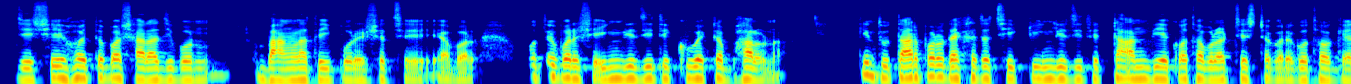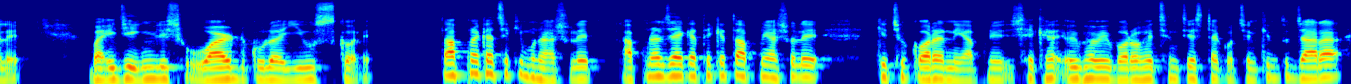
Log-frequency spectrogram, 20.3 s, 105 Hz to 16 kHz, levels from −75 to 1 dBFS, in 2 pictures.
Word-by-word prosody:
যে 135 Hz, -, 0 dB
সে 155 Hz, -, 0 dB
হয়তোবা 155 Hz, 0 st, +2 dB
সারাজীবন 135 Hz, 0 st, +1 dB, 0.6 s
বাংলাতেই 135 Hz, 0 st, +1 dB
পড়ে 135 Hz, -, 0 dB
এসেছে। -, -, -6 dB, 0.3 s
আবার 70 Hz, +1 st, -3 dB, 0.4 s
হতে 165 Hz, 0 st, -6 dB
পারে 155 Hz, -2 st, +5 dB
সে -, -, -2 dB
ইংরেজিতে 150 Hz, 0 st, -1 dB
খুব 150 Hz, -, -3 dB
একটা 150 Hz, +1 st, 0 dB
ভালো 140 Hz, -3 st, +4 dB
না। -, -, -10 dB, 0.6 s
কিন্তু 175 Hz, -5 st, -1 dB
তারপরও 160 Hz, +2 st, +5 dB
দেখা 150 Hz, +1 st, -1 dB
যাচ্ছে 150 Hz, 0 st, -1 dB
একটু 145 Hz, +2 st, -24 dB
ইংরেজিতে 145 Hz, -1 st, -2 dB
টান 150 Hz, -1 st, +3 dB
দিয়ে 145 Hz, -1 st, +3 dB
কথা 145 Hz, +1 st, 0 dB
বলার 135 Hz, 0 st, +1 dB
চেষ্টা 145 Hz, +1 st, -3 dB
করে -, -, 0 dB
কোথাও 135 Hz, 0 st, -1 dB
গেলে। -, -, -2 dB, 0.6 s
বা 135 Hz, -, +3 dB
এই 140 Hz, -, +1 dB
যে 150 Hz, -, +4 dB
ইংলিশ 145 Hz, 0 st, -1 dB, 0.2 s
ওয়ার্ড 140 Hz, +1 st, +7 dB
গুলো 140 Hz, 0 st, +2 dB, 0.2 s
ইউস 140 Hz, 0 st, -2 dB
করে। -, -, -3 dB, 0.5 s
তো -, -, 0 dB
আপনার 200 Hz, +3 st, +1 dB
কাছে 205 Hz, +1 st, 0 dB
কি -, -, -7 dB
মনে 150 Hz, -, 0 dB
হয় 130 Hz, -, -2 dB
আসলে 140 Hz, +2 st, -1 dB, 0.4 s
আপনার 170 Hz, +4 st, +1 dB
জায়গা 175 Hz, 0 st, +5 dB
থেকে 175 Hz, -, -3 dB
তো -, -, +6 dB
আপনি 170 Hz, 0 st, -6 dB
আসলে 165 Hz, +1 st, 0 dB, 0.5 s
কিছু 165 Hz, -1 st, -4 dB
করেননি। 140 Hz, -2 st, +4 dB
আপনি 135 Hz, +2 st, -8 dB, 0.2 s
সেখ 150 Hz, -1 st, -5 dB, 0.2 s
ঐভাবেই 145 Hz, 0 st, +2 dB
বড় 135 Hz, 0 st, +3 dB
হয়েছেন, 145 Hz, +1 st, -2 dB
চেষ্টা 145 Hz, 0 st, -2 dB
করছেন। 140 Hz, -, -7 dB
কিন্তু 155 Hz, 0 st, -9 dB
যারা 150 Hz, +2 st, +7 dB
145 Hz, 185 wpm, -24 LUFS, 140-155 Hz, 0.6 s, ওয়ার্ড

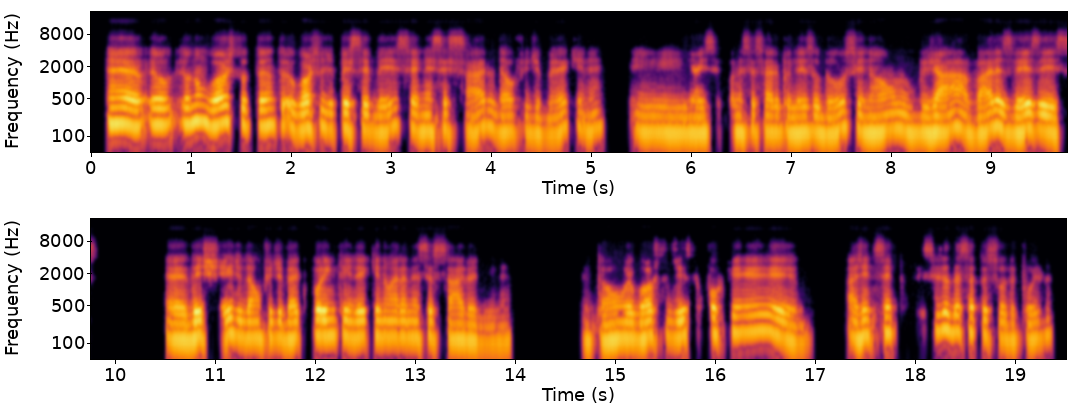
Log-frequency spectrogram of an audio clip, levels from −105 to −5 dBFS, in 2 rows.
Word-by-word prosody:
é, 175 Hz, -2 st, +7 dB
eu 170 Hz, +3 st, +2 dB
eu 175 Hz, -2 st, 0 dB
não 195 Hz, 0 st, +3 dB
gosto 165 Hz, 0 st, +4 dB
tanto. 160 Hz, +1 st, +1 dB
Eu 140 Hz, -, +1 dB
gosto 145 Hz, +4 st, +3 dB
de 135 Hz, -2 st, -3 dB
perceber 130 Hz, 0 st, 0 dB
se 150 Hz, -, -4 dB
é -, -, -1 dB
necessário 125 Hz, +3 st, -4 dB
dar 120 Hz, -1 st, -3 dB
o 120 Hz, -, -7 dB
feedback, 115 Hz, +6 st, -6 dB
né, 130 Hz, +4 st, -7 dB, 0.3 s
e 120 Hz, -2 st, -4 dB
aí, 115 Hz, 0 st, 0 dB
se 115 Hz, -, -10 dB
for -, -, -11 dB
necessário, 120 Hz, 0 st, -3 dB
beleza, 120 Hz, 0 st, -1 dB
eu 115 Hz, -, 0 dB
dou, 115 Hz, +6 st, -1 dB
senão 125 Hz, -1 st, -2 dB
já 125 Hz, +4 st, +2 dB
várias 120 Hz, +4 st, +2 dB
vezes, 125 Hz, -1 st, +3 dB, 0.7 s
eh, 115 Hz, -1 st, +2 dB
deixei 130 Hz, +2 st, +4 dB
de 135 Hz, -3 st, -1 dB
dar 130 Hz, -1 st, +1 dB
um 125 Hz, -, -3 dB
feedback 125 Hz, -1 st, 0 dB
por 140 Hz, -1 st, +7 dB
entender 140 Hz, -1 st, +2 dB
que 140 Hz, +1 st, 0 dB
não 130 Hz, 0 st, -2 dB
era 135 Hz, 0 st, 0 dB
necessário 120 Hz, -3 st, -2 dB
ali, 100 Hz, -2 st, -7 dB
né. 105 Hz, +1 st, -10 dB, 0.7 s
Então 115 Hz, +2 st, -2 dB
eu 125 Hz, -, +3 dB
gosto 130 Hz, +2 st, +1 dB
disso 135 Hz, +3 st, +1 dB, 0.2 s
porque 160 Hz, -5 st, 0 dB, 0.5 s
a 125 Hz, -, -2 dB
gente 140 Hz, +2 st, -1 dB
sempre 155 Hz, 0 st, -1 dB, 0.2 s
precisa 180 Hz, +2 st, -1 dB
dessa 165 Hz, -2 st, 0 dB
pessoa 135 Hz, -4 st, -4 dB
depois, 115 Hz, +1 st, -6 dB
né. 145 Hz, 0 st, -11 dB
130 Hz, 170 wpm, -23 LUFS, 120-145 Hz, 0.7 s, é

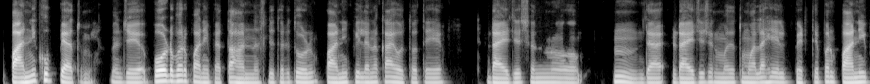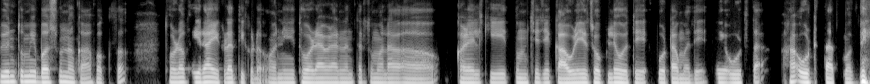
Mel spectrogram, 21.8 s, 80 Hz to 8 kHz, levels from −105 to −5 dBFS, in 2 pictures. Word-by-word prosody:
पाणी 130 Hz, +4 st, +7 dB
खूप 180 Hz, -2 st, +1 dB
प्या 130 Hz, -5 st, +5 dB
तुम्ही 120 Hz, -1 st, -9 dB, 0.2 s
म्हणजे 125 Hz, -2 st, 0 dB
पोटभर 160 Hz, 0 st, +7 dB
पाणी 130 Hz, -4 st, +2 dB
प्या. 120 Hz, -1 st, -5 dB
तहान 115 Hz, -2 st, +2 dB
नसली 115 Hz, +1 st, -5 dB
तरी, 120 Hz, 0 st, -4 dB
थोडं 125 Hz, 0 st, +1 dB
पाणी 120 Hz, 0 st, +2 dB
पिल्यानं 130 Hz, -1 st, 0 dB
काय 135 Hz, -1 st, 0 dB
होतं 120 Hz, -1 st, -2 dB
ते 120 Hz, 0 st, -2 dB, 0.7 s
डायजेशन 120 Hz, +1 st, +1 dB, 0.2 s
अ, 120 Hz, -2 st, -1 dB, 0.5 s
हं, 125 Hz, -6 st, 0 dB
डाय 115 Hz, -1 st, 0 dB, 0.2 s
डायजेशनमध्ये 120 Hz, +1 st, 0 dB
तुम्हाला 125 Hz, 0 st, 0 dB
हेल्प 125 Hz, -1 st, -1 dB
भेटते. 120 Hz, +2 st, -3 dB
पण 135 Hz, +2 st, -2 dB
पाणी 125 Hz, +2 st, +5 dB
पिऊन 140 Hz, 0 st, +3 dB
तुम्ही 145 Hz, 0 st, +3 dB
बसू 125 Hz, +3 st, +1 dB
नका 120 Hz, -4 st, -1 dB
फक्त, 115 Hz, -2 st, -7 dB, 0.6 s
थोडं 125 Hz, 0 st, +2 dB
फिरा 130 Hz, +1 st, +3 dB
इकडं-तिकडं 115 Hz, -2 st, -2 dB
आणि 115 Hz, +1 st, -2 dB
थोड्या 120 Hz, -1 st, +2 dB
वेळानंतर 115 Hz, 0 st, -2 dB
तुम्हाला 115 Hz, -1 st, -2 dB
अ, 110 Hz, -1 st, -3 dB, 0.3 s
कळेल 115 Hz, -1 st, +1 dB
की 120 Hz, -1 st, -2 dB
तुमचे 120 Hz, 0 st, -1 dB
जे 115 Hz, 0 st, -3 dB
कावळे 115 Hz, +1 st, +3 dB
झोपले 115 Hz, +1 st, +1 dB
होते 110 Hz, -1 st, +1 dB, 0.2 s
पोटामध्ये, 110 Hz, -1 st, -1 dB
ते 120 Hz, -1 st, -3 dB
उठता 115 Hz, -1 st, -3 dB, 0.4 s
हां 140 Hz, -, +2 dB
उठतात 120 Hz, -1 st, +2 dB, 0.2 s
मग 110 Hz, -, 0 dB
ते. 145 Hz, -6 st, +10 dB
120 Hz, 150 wpm, -24 LUFS, 115-125 Hz, 0.7 s, ते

